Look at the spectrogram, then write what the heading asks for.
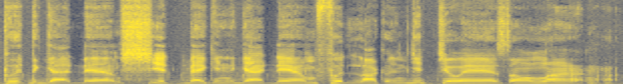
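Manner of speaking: a gruff sergeant laying down the law; slow low drill instructor. Retold or imitated. Drill instructor ordering the recruit back in line, slow and low.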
